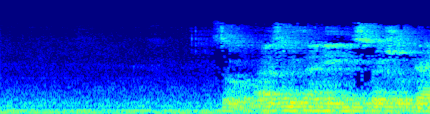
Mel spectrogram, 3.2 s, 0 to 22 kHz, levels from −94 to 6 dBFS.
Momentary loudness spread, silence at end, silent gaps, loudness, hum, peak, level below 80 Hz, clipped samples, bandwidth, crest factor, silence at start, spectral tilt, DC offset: 17 LU; 0 s; none; -35 LUFS; none; -20 dBFS; -50 dBFS; under 0.1%; 10 kHz; 16 dB; 0 s; -5.5 dB/octave; under 0.1%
